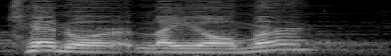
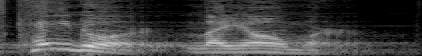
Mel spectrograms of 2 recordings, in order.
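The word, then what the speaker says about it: Chedorlaomer: It's not Chedor Laomer. It's Kedor Laomer.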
